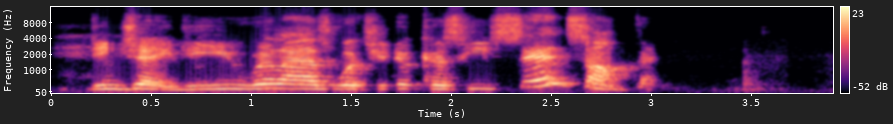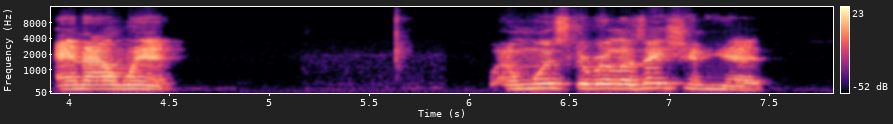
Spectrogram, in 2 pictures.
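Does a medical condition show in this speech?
No.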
